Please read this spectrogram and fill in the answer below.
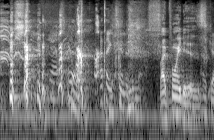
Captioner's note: group laughing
